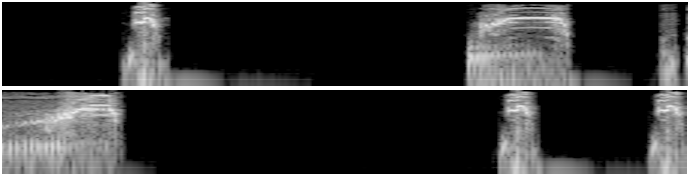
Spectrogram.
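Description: A buff-banded rail gives harsh, high squeaky notes: three short sharp clicks-like squeaks spaced apart and two longer grating squeals, with no other sounds.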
